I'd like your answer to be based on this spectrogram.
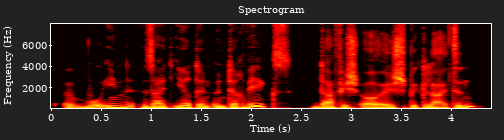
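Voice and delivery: put-on high, French-accented moose voice. French moose Edgar speaks.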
